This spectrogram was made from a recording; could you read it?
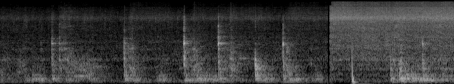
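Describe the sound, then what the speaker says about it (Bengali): Ground onion, chili, cumin and tomato paste fry with cardamom in a pan for a soybean curry, with stirring scrapes and sizzling bursts in an irregular rhythm, then a sudden, louder continuous sizzle takes over. "এবার দিয়ে দিচ্ছি বেটে রাখা পেঁয়াজ লঙ্কা জিরে টমেটো পেঁয়াজকে ভালো করে এখানে কষিয়ে নিতে হবে"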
